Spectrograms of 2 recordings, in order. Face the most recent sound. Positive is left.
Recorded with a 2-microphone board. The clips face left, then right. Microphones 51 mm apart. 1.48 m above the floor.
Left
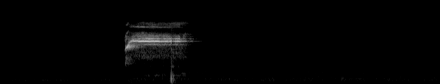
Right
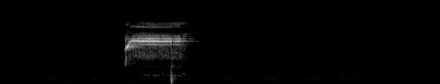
turn(degrees=-35)  # may be behind; listen again after turning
